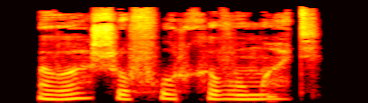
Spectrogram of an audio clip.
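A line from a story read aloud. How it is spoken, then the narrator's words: Muttering. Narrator (Russian): пробормотала Иза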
